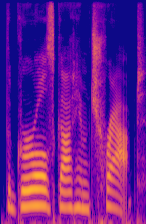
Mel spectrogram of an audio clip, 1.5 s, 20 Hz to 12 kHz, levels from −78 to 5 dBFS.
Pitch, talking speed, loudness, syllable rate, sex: 190 Hz, 205 wpm, -15 LUFS, 4.5 syllables/s, female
